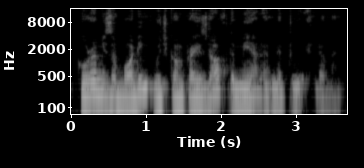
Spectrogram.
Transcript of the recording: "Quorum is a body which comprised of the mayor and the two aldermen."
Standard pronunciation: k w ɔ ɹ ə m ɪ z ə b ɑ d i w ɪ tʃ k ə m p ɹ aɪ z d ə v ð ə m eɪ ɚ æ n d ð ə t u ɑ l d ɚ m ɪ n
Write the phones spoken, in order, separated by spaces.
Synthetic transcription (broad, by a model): k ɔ ɹ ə m ɪ z ə b ɑ d i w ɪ tʃ k ə m p ɹ aɪ z d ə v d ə m eɪ ɚ æ n d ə t u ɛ l d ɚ m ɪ n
